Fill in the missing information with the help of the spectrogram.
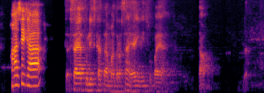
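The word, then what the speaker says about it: مدرسة: Jadi kata sekolah artinya madrasah. Oke, ya. Makasih, Kak. Saya tulis kata madrasah ya ini supaya tahu. Nah, ini saya tulis dulu. Mana? Saya screen. Nah, saya tulis ya kata madrasah.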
